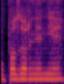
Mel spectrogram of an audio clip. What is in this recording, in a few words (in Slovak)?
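"upozornenie", Slovak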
